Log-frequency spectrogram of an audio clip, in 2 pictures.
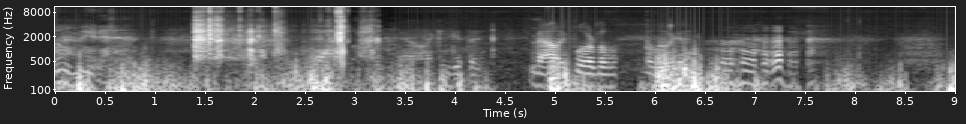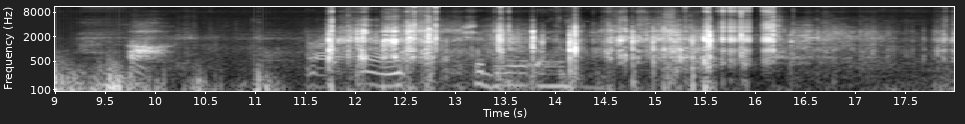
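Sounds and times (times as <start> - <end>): wind rumbling on microphone: 0.0 - 17.9
camera handling scrapes and clicks: 1.4 - 3.3, 11.7 - 17.9.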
